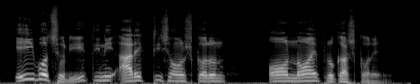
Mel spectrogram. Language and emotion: Bengali, neutral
